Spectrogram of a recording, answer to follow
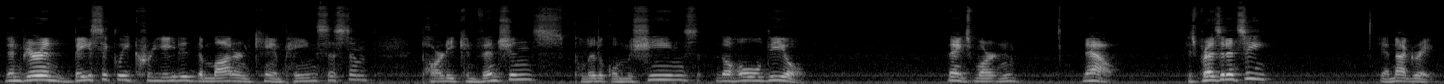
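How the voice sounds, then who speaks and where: A man's voice: on the high side, lively intonation, measured pace, pauses often, a bit bright, husky. A man hosting a casual educational video, explaining history in a chatty, wry way with frequent ums.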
